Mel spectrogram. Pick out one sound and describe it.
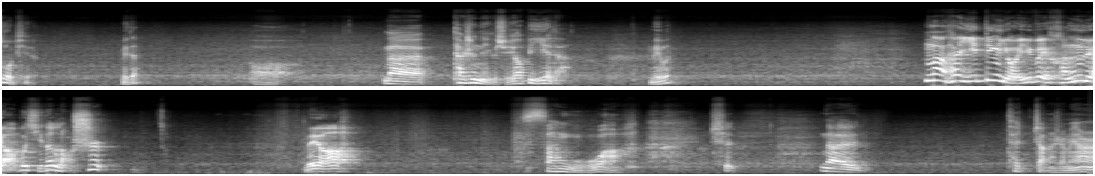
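A young man answers calmly nearby.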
